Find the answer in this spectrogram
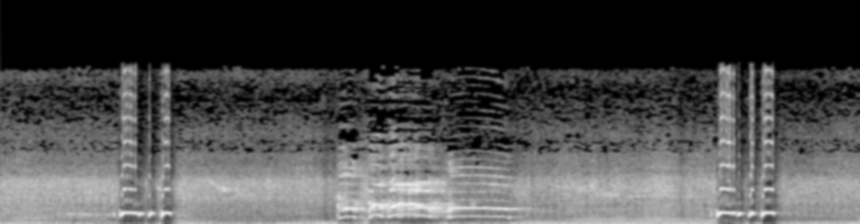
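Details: Zebra dove coos in two separate three-note phrases near the start and end; between them another bird gives a louder, higher, wavering call, all over a low steady background rumble.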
